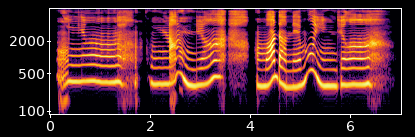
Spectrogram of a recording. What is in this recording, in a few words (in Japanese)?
起動, システムボイス; くずは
